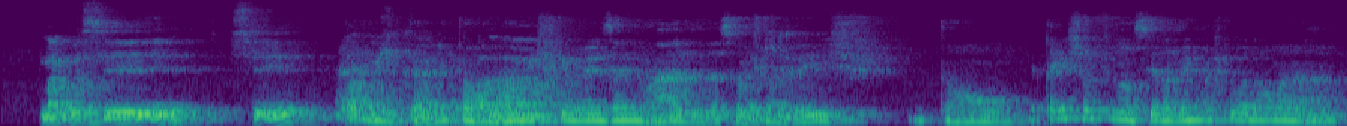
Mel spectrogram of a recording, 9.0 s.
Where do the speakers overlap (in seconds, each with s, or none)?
2.3 s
